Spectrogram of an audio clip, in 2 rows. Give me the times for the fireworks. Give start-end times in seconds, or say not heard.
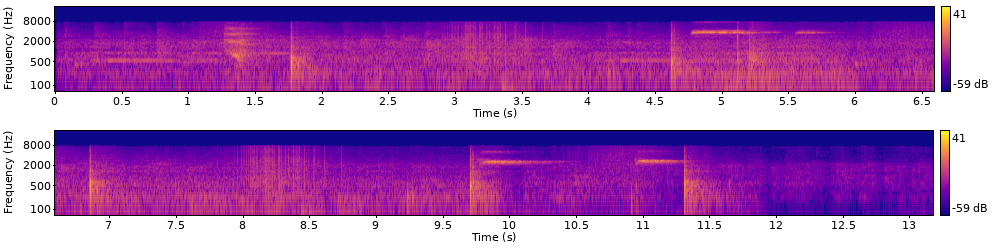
1.1-11.7.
